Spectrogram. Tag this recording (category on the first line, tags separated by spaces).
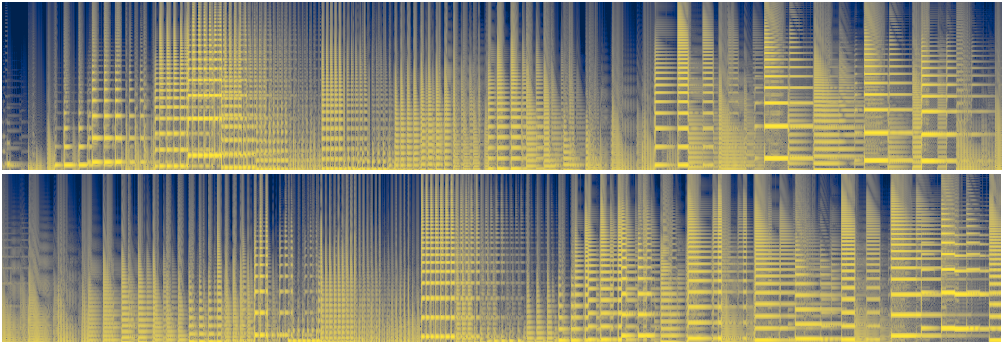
Sound effects > Electronic / Design
experimental Ripplemaker ipad bounces electronic generative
